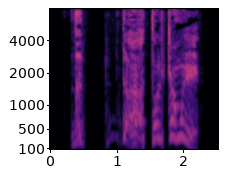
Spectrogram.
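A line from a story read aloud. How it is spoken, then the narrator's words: Strangled voice. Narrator (Russian): Придушенным голосом ответил мужчина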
